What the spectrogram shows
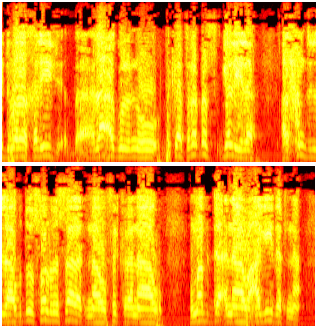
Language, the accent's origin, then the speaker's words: Arabic; Sanaa, Amanat Al Asimah, Yemen; ألحان ما عرفت عندنا في صنعاء، مثلا في ليمة، في الحديدة، في حضرموت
